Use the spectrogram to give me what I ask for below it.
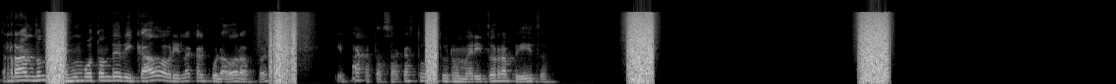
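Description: Five wireless microphone noise hits occur at 0.38–0.74, 2.46–3.20, 4.22–4.41, 6.18–6.62 and 8.51–8.97 s. Each time, the FM radio link fades, receiver hiss surges and swishes over the speech, and the spectrogram shows broadband noise blocks washing across all frequencies.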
